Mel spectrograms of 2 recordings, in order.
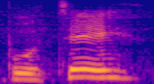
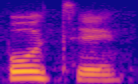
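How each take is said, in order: First: The stress is on the last syllable. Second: The stress is on the first syllable. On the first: The speaker calls it right. "the default stress falls on the last syllable" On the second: The speaker calls it wrong. "than beauté"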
